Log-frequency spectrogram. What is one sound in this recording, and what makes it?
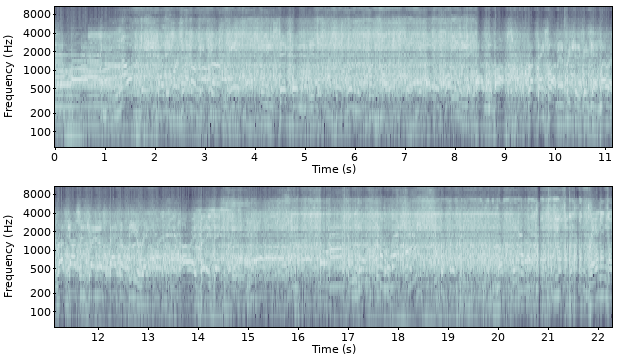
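A radio sweeps across stations, with squeals and garbled snatches of sound.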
